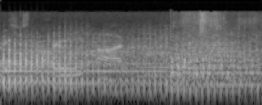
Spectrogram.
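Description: Steady thumping rotor beat and engine drone of a helicopter overhead, loud and continuous, with people talking over it.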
